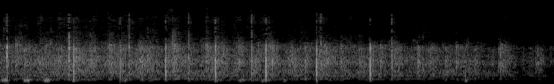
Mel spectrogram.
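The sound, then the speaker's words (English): A church audience applauds everyone from Northern Hills and The Rock who helped make the morning happen, in a steady wash of many overlapping claps, sustained and even for several seconds before gradually thinning and tapering off at the end. “Let's give them everyone a round of applause for that.”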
